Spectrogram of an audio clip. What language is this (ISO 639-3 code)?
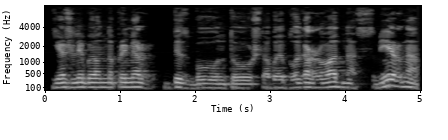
rus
